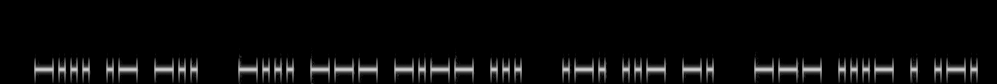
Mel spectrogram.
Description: Morse code, heard as a keyed tone, about 21 wpm, 700 Hz. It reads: BAD BOYS RUN OVER
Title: Pangram Challenge v2 - 20wpm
